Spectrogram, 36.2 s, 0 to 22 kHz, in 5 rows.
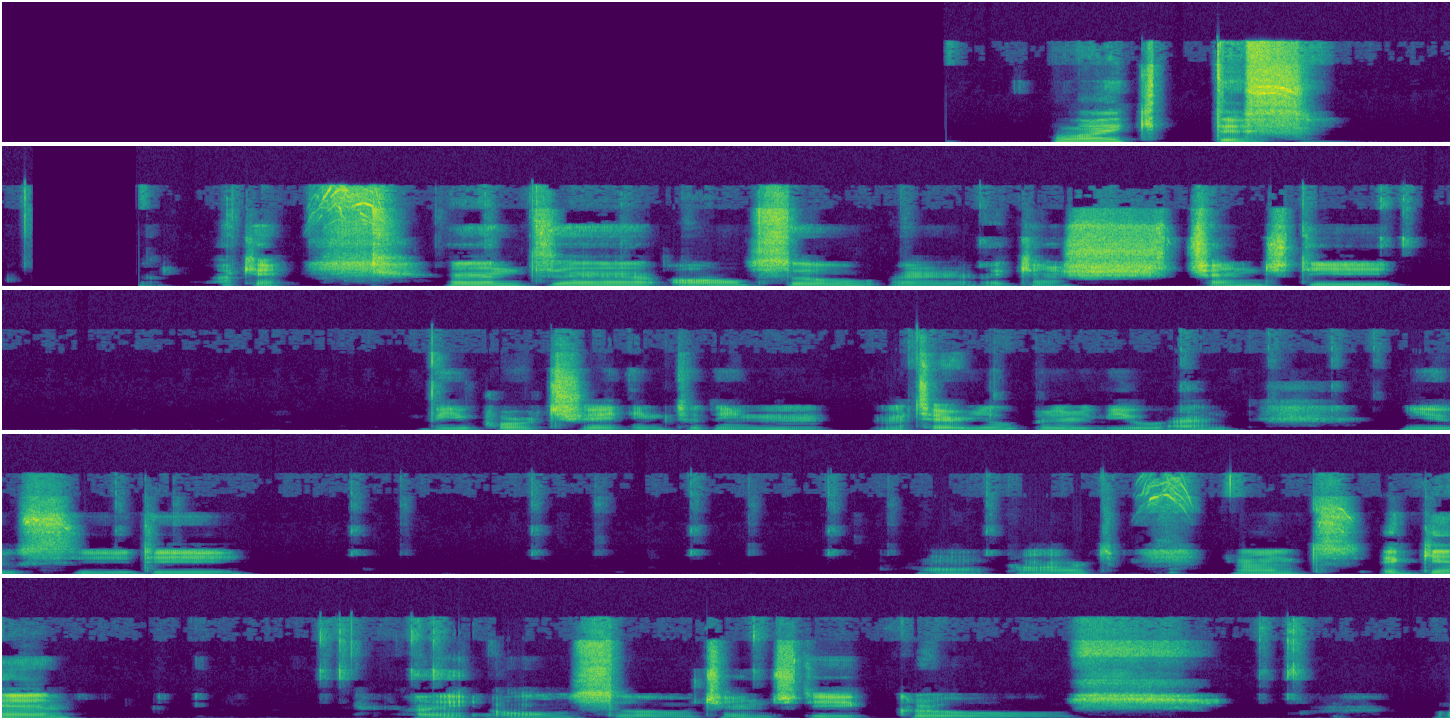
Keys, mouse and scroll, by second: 1.1-2.2 middle drag, 3.1 click, 4.4-6.7 drag, 6.9-7.9 middle drag, 7.9 click, 7.9-8.4 scroll up 3, 8.4-8.9 middle drag, 9.1-9.5 scroll down 1, 9.5 shift+middle click, 9.9 middle click, 10.7-11.3 shift+middle drag, 11.9 shift+middle click, 16.3 click, 19.1-20.4 middle drag, 20.9 shift+middle click, 21.4-22.4 middle drag, 22.6-23.6 shift+middle drag, 23.8-24.5 middle drag, 24.7-25.2 shift+middle drag, 25.5 middle click, 26.2-26.7 shift+middle drag, 30.6 click, 31.1 click, 32.7-35.5 drag.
